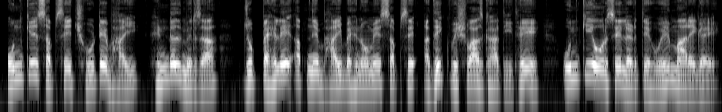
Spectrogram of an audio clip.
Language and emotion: Hindi, neutral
